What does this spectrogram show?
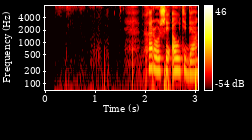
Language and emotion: Russian, positive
